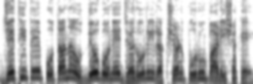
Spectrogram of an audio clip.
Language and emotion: Gujarati, neutral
